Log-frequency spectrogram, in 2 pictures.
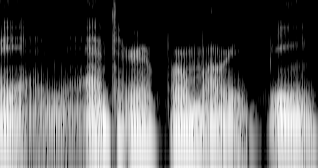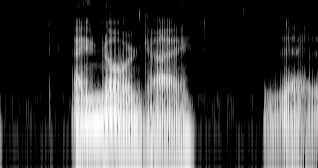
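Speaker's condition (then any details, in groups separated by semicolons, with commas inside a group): ALS; affects chest and throat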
